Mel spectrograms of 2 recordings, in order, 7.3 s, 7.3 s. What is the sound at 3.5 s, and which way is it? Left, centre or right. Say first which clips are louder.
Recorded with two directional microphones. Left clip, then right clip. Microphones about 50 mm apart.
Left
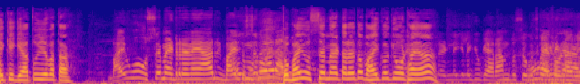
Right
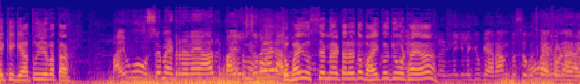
Speech: left 2 dB; left.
